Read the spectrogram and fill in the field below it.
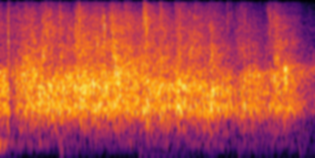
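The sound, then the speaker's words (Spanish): An audience claps loudly and steadily for the Lord, a dense wash of many hands applauding together at a constant level for several seconds, with no voices standing out. “Dele un fuerte aplauso a mi Señor.”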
